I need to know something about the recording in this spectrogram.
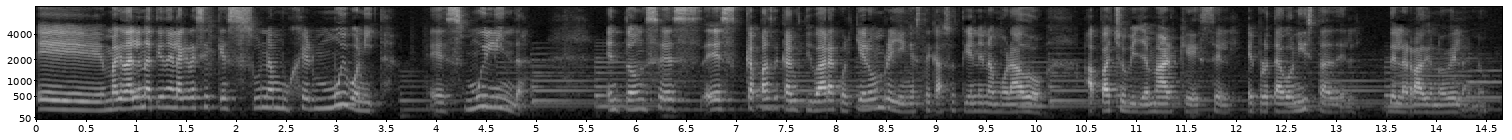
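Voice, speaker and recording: A woman's voice: mid-range voice, steady tone, normal speed. A woman giving casual interview commentary. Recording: guitar music behind the voice.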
